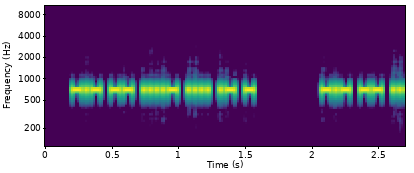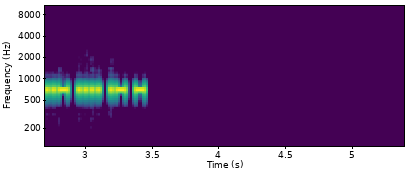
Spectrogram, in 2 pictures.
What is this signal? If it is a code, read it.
Morse code, heard as a keyed tone, about 50 wpm, 700 Hz. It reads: KM4HAT KM4HAT
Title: USA Call Signs - 6 Characters - Repeated 2x - 50wpm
